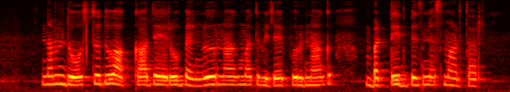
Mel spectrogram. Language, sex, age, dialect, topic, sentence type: Kannada, female, 25-30, Northeastern, banking, statement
